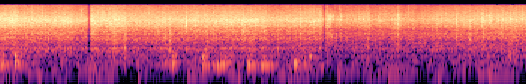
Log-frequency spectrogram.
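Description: Diced chicken thigh sizzling in hot oil in a nonstick frying pan as it is stirred and turned with wooden cooking chopsticks: a steady frying hiss with a few faint clicks.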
